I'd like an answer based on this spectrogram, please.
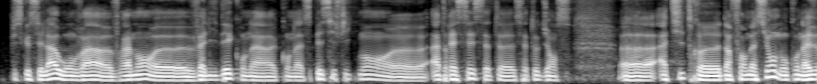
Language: French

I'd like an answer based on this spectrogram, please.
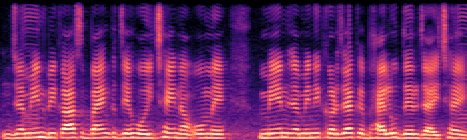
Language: Magahi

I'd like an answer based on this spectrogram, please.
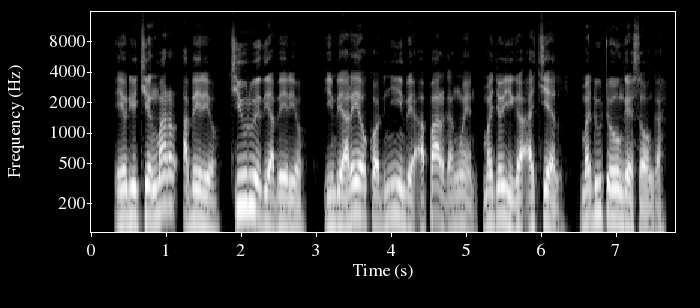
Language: Luo (Kenya and Tanzania)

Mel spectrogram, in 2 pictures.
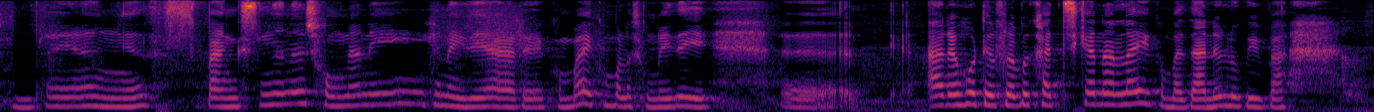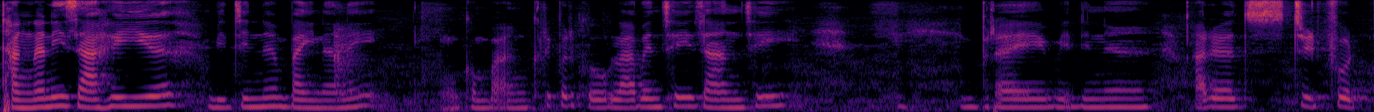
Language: Bodo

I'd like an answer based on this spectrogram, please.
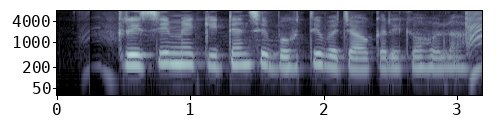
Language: Bhojpuri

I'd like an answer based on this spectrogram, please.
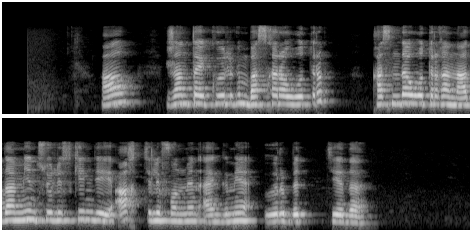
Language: Kazakh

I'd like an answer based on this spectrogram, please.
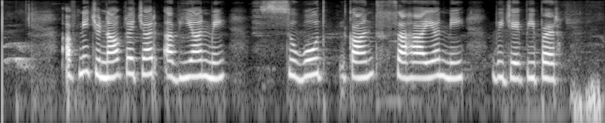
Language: Hindi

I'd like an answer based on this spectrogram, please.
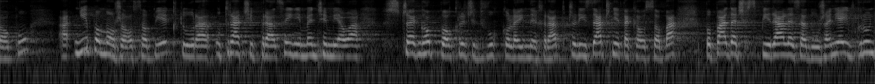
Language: Polish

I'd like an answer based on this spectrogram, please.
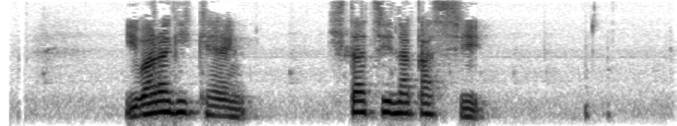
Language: Japanese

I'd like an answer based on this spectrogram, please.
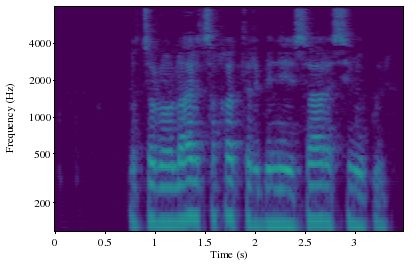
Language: Pashto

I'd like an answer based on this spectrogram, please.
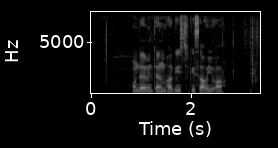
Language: Santali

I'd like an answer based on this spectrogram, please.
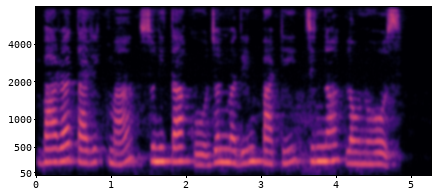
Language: Nepali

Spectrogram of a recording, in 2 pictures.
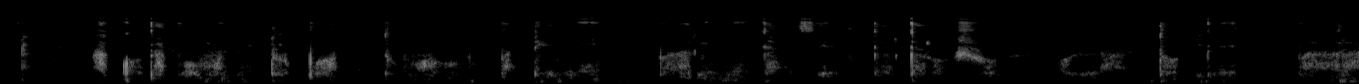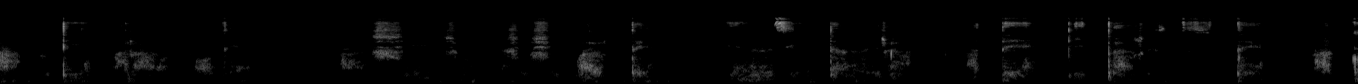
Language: Sidamo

